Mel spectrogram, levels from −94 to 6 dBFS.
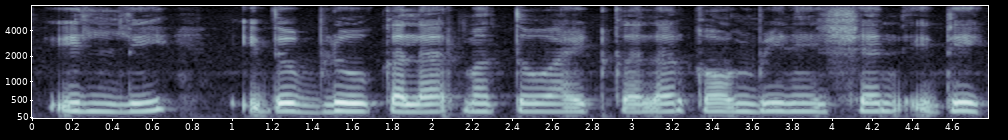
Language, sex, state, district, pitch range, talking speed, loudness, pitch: Kannada, female, Karnataka, Bidar, 200-220 Hz, 115 wpm, -16 LUFS, 210 Hz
